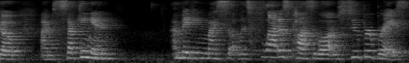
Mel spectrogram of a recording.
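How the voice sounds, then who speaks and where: A woman's strained, put-on character voice at a fairly high pitch and a moderate pace, with audible echo. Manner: tense, demonstrating bad posture.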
